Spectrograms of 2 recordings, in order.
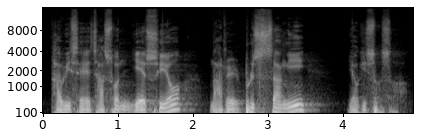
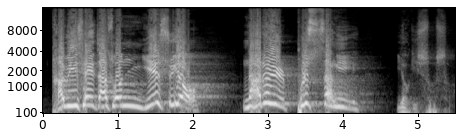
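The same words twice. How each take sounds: First: It is said at a softer volume. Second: It is shouted at a loud volume.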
